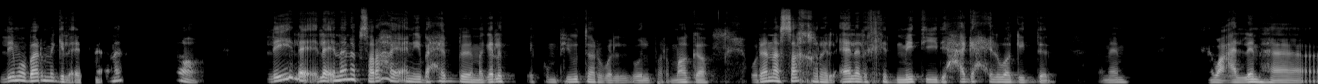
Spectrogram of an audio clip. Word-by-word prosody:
ليه 160 +10 0
مُبرمِج؟ 170 -5 +3
لأن 105 -1 -2 0.3
أنا 170 - -1 0.6
آه، - - -2 0.6
ليه - - +3
ل - - -3 0.3
لإن 200 - +5
أنا 230 +1 +4
بصراحة 180 -11 +2
يعني، 125 -3 0
باحب 135 0 -2
مجال 110 +2 +2
الك 135 0 -3
الكمبيوتر 115 +1 -4
وال 95 -1 -6
والبرمَجة، 100 +2 -2 0.4
وإن 105 +5 -3
أنا 165 +3 +5
أسخَّر 150 -6 +3
الآلة 125 +6 +2
لخدمتي، 115 0 -1
دي 110 - -3
حاجة 120 0 0
حلوة 115 -2 -1
جدًا، 105 -3 -5 0.4
تمام، 100 +1 -6 0.8
وأعلّمها 100 -2 +1
110 Hz, 125 wpm, -27 LUFS, 105-130 Hz, 0.8 s, لإن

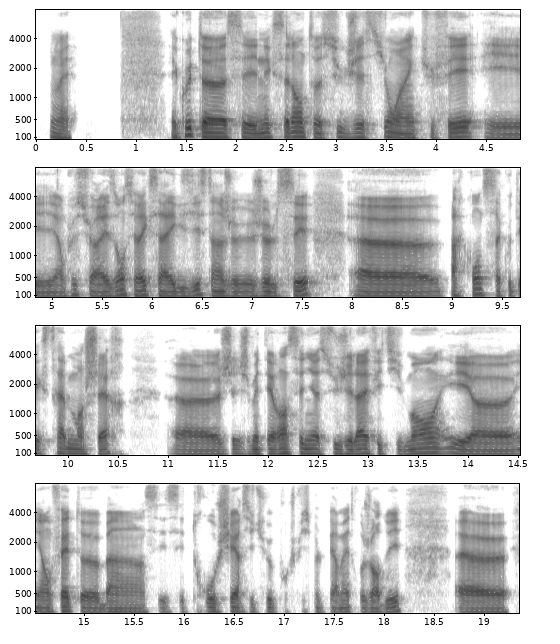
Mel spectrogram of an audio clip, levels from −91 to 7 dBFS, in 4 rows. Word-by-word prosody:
Ouais. 90 -6 -2 1.0
Écoute, 155 0 0
heu, 100 -2 +8
c'est 95 0 +1
une 95 +1 +1
excellente 110 0 +1
suggestion, 95 +1 -2
hein, 90 0 +1
que 90 - -13
tu 95 - -10
fais 110 +4 +1
et 85 -2 -2
en 80 - -4
plus 115 +8 -6
tu 110 -2 -5
as - - +1
raison. 90 +6 +2
C'est 115 -3 -2
vrai 100 - +5
que 100 - -7
ça 90 -3 +2
existe, 90 +7 -3
hein, 95 0 +2
je 90 0 -2
je 85 +3 -1
le 90 -2 +1
sais, - - +2 0.4
heu, 85 0 +4
par 100 -4 -3
contre, 120 +1 0
ça 125 -6 -4
coûte 95 0 -11
extrêmement 100 0 -2
cher. 95 - -2 0.5
Heu, 85 -2 +1
j'ai 95 +4 -4
je 90 0 -7
m'étais 95 +1 +1
renseigné 100 0 +1
à - - +2
ce - - -7
sujet-là, 95 0 +2
effectivement 100 +3 -1
et 100 -4 +2
heu, 85 -1 +2
et 90 0 -3
en 85 0 -1
fait, 105 +5 0
heu, 85 -1 +2
ben, 80 -1 -2
c'est 80 +1 -12
c'est 80 0 -14
trop 95 +2 -5
cher, - - 0
si - - -10
tu - - -16
veux, - - -3
pour - - -25
que - - -17
je - - -30
puisse 90 - -15
me 85 - -9
le - - -20
permettre 85 +2 -6
aujourd'hui, 85 +5 -2 0.5
heu, 80 0 +3
90 Hz, 205 wpm, -25 LUFS, 85-100 Hz, 1.0 s, heu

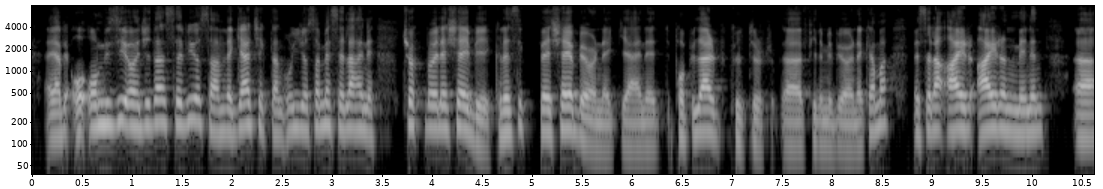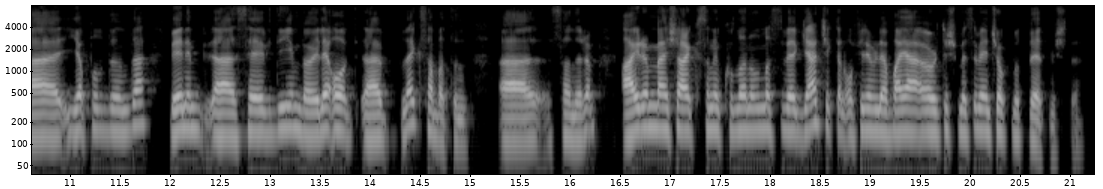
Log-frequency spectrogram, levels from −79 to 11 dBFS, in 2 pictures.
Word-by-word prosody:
Eee, 130 - 0
yani 130 - +2
o - - +3
o - - +4
müziği 185 +1 +2
önceden 180 +3 +2
seviyorsam 190 -5 -1
ve 150 - +3
gerçekten 165 -3 +1
uyuyorsa, 160 +3 -3
mesela, 165 -2 +1
hani, 155 -3 -1 0.3
çok 180 -1 -1
böyle 165 0 +3
şey 165 -2 +3
bir 110 -4 -2
klasik 150 +4 -2
ve 150 - +5
şey 160 +2 +4
bir - - +4
örnek, 95 -4 -2
yani, 100 -1 -3
t - - -24
popüler 140 0 +3
kültür, 105 -3 -7
eee, 100 -1 0
filmi 100 -4 -6
bir 100 - -3
örnek 95 +6 -2
ama 185 +5 0 0.2
mesela 155 +2 +4
Ir 160 0 +3 0.2
Iron 165 -1 +2
Man'in, 150 +1 -1 0.3
eee, 125 +1 +3
yapıldığında 155 +3 -4 0.2
benim, 155 +1 +1
aaa, 135 -1 +3
sevdiğim 145 +4 -2
böyle 135 +3 +2
o, 155 -3 +1
aaa, 125 0 +2 0.2
Black 180 +2 -3
Sabbath'ın, 115 -6 -6 0.3
aaa, 115 0 +3 0.2
sanırım 125 +5 -4 0.4
"Iron 165 +2 +2
Man" 160 -1 +2
şarkısının 155 0 0
kullanılması 155 +1 -4
ve 150 0 +3
gerçekten 160 +1 -1
o 135 +2 -6
filmle 150 0 -1
bayağı 145 -1 +3
örtüşmesi 145 +1 -4
beni 150 -2 0
çok 140 -3 -3
mutlu 130 -1 -4
etmişti. - - -8
150 Hz, 170 wpm, -22 LUFS, 130-160 Hz, 0.4 s, ve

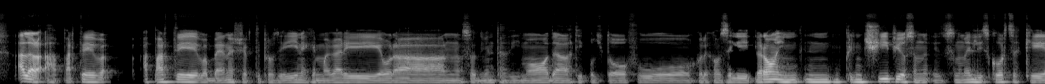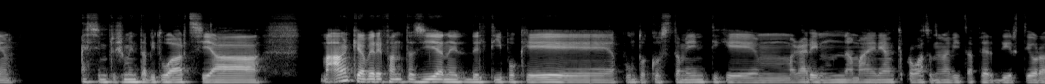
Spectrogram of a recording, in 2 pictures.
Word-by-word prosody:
allora, - - +8
a - - -4
parte 110 -2 0
va 110 0 -5 0.3
a 115 - -6
parte 115 -1 +2
va 100 - -4
bene 95 +4 -3
certe - - -9
proteine 95 +2 -5
che 105 - -9
magari 95 0 -2
ora, 95 -1 -1
no, 90 0 -7
so 90 - -6
diventate 90 0 -9
di 90 0 -11
moda, 95 +1 -3
tipo 95 -3 -11
il 90 - -15
tofu 95 +2 -7
o 90 -2 -6
quelle 90 0 -9
cose 95 +1 -4
lì, 95 -1 -1
però 115 +5 +5
in 105 -2 +1
in 110 0 -3 0.2
in 110 0 -5
principio 115 +2 +2
secon 100 -3 -1
ehm, 95 -1 -11
secondo 100 +2 -6
me 110 - 0
il 110 - +1
discorso 110 0 -3
è - - -14
che 95 -1 -2 0.6
è - - -8
semplicemente 110 0 0
abituarsi 110 0 +1
a 100 0 +4 0.6
ma - - +6
anche - - +7
avere 125 0 +6
fantasia 120 0 +4
nel 110 -1 +1
del 110 0 0
tipo 110 -1 -4
che 105 -2 +3
appunto 105 +1 -8
accostamenti 105 0 -5
che, 100 -2 -1
mhmm, 100 0 -7
magari 105 +2 -2
non 100 0 -5
hai 100 -1 -4
mai 100 +1 -4
neanche 105 +1 -4
provato 100 -1 -5
nella 100 +2 -6
vita, 100 0 -7
per 100 -3 -5
dirti, 100 +1 -6
ora 100 -1 -1
105 Hz, 185 wpm, -25 LUFS, 95-110 Hz, 0.6 s, allora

